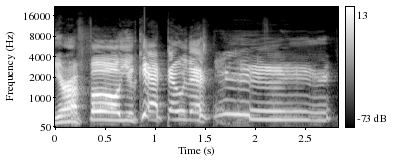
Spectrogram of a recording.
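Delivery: high, loud imitation of a screaming woman; mock yelling. Galadriel to Adar as she's dragged away, mock screaming. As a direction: yell it hammed-up, dragging out the end. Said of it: "as she yells at him".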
